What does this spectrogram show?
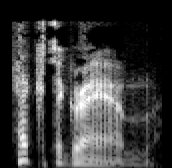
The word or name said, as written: hektogram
